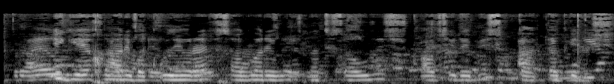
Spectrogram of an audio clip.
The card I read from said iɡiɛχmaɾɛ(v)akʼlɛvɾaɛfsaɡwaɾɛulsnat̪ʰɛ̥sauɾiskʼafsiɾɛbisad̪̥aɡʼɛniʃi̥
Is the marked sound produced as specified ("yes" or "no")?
no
